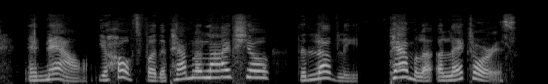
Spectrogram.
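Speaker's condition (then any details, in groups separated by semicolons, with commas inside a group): No condition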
